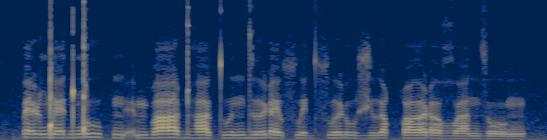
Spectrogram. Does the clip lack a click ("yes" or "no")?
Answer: no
